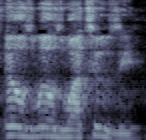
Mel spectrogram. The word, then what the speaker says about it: iLLzWiLLz: Yes, so it's iLLzWiLLz, and that's ill will with two Z's, and it's spelled iLLzWiLLz.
